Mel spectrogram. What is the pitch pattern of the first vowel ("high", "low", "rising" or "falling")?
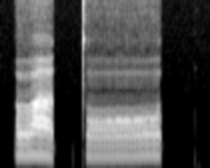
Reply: falling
